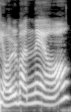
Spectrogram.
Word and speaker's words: 열받네요: Lưu ý cái phát âm là bạch cộng với nèo, chữ bạch này nè, và chim đó là chữ tờ, cộng nèo là chữ nờ, tức là ma nữ đó, âm mũi trong tiếng Hàn.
